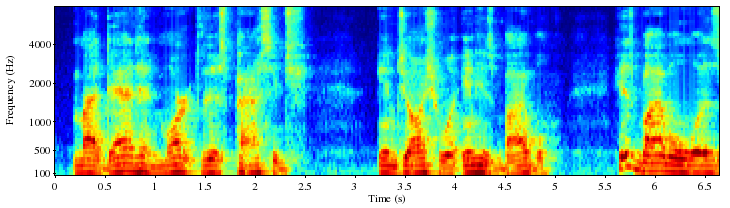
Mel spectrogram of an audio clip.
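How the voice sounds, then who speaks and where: In a Southern US accent, a man speaks at medium pitch and a fairly slow pace with fairly even intonation. His tone is dark, mellow and somewhat breathy. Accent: hillbilly pronunciation. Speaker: Bible teacher. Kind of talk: Bible study reading.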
